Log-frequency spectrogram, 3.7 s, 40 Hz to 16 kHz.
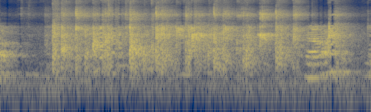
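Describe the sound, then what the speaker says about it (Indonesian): A classroom group claps for the second team, a dense burst of many hands tapping together at close range, lasting a few seconds with faint voices mixed in. "tepuk tangan buat kelompok 2"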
